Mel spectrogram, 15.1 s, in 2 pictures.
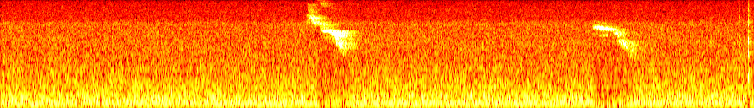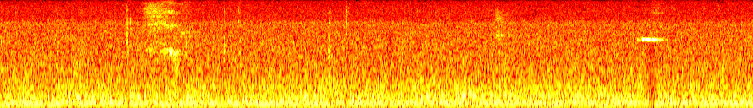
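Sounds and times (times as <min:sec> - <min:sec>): aquarium filter hum: 0:00.0 - 0:15.0
bird chirping: 0:03.1 - 0:03.6, 0:05.9 - 0:06.4
click: 0:09.8 - 0:10.0.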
